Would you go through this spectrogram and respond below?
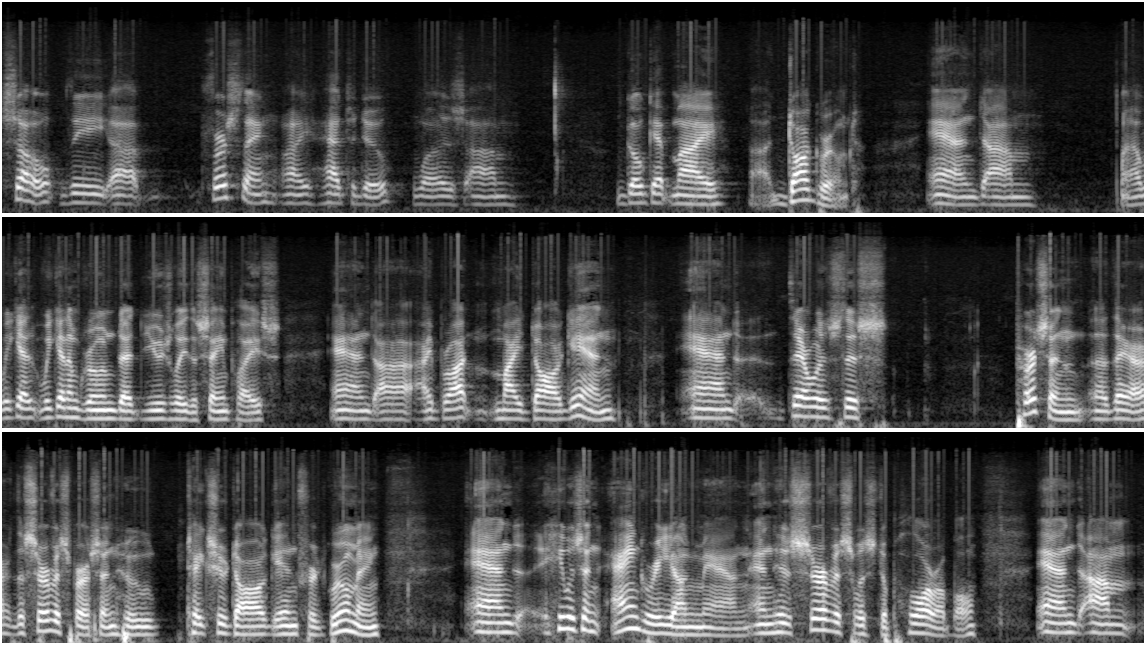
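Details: Adult male podcast host who says his stuttering here is worse because he was frustrated that day; stuttering.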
